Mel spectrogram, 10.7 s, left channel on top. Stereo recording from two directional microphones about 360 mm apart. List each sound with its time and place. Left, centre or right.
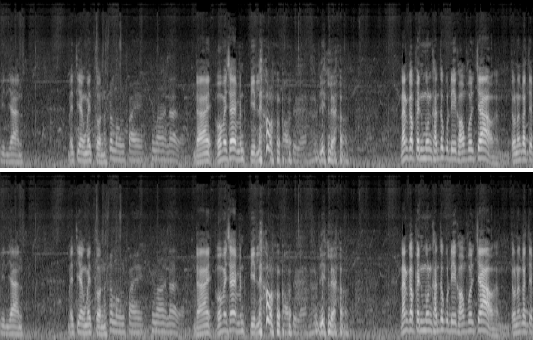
0.0 s speech: centre
2.1 s speech: centre
3.8 s speech: centre
8.0 s a man's voice: centre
